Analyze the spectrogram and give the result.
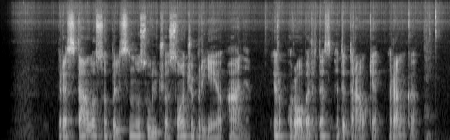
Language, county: Lithuanian, Klaipėda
